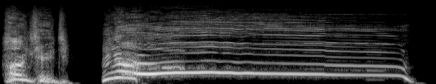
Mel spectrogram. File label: Male Worgen Wolf Death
